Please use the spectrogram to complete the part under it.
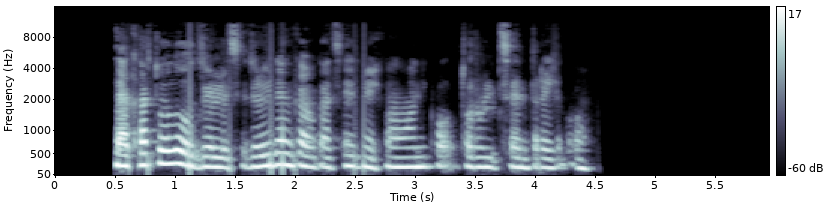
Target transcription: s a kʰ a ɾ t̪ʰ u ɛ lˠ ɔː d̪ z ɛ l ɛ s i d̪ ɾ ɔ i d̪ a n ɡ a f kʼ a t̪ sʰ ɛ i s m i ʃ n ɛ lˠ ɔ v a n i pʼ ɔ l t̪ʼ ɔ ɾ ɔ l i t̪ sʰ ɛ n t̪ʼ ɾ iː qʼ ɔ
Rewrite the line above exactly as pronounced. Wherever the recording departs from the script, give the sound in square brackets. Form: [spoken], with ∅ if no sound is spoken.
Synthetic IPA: s a kʰ a ɾ t̪ʰ [w] ɛ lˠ ɔː d̪ z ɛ l ɛ s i d̪ ɾ ɔ i d̪ a n ɡ a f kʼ a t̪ sʰ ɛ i s m i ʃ n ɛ lˠ ɔ v a n i pʼ ɔ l t̪ʼ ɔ ɾ [u] l i t̪ sʰ ɛ n t̪ʼ ɾ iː qʼ ɔ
